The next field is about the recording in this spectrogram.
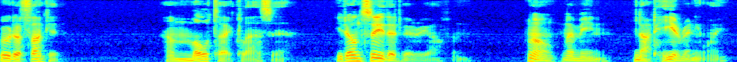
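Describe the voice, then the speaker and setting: An easygoing adventurer from a fantasy audio drama, voiced by a man. He talks in a casual, wry way with a husky, low-set voice, like a practical companion. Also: expressive, a little slow, pauses often, a little mellow, exaggerated voice.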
